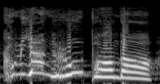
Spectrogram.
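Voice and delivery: hammed-up urging shout. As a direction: egg him on. Urging the man again.

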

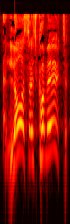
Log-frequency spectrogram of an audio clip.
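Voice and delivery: high, loud call into the dark hole; calling into the tomb. Acted. Jesus calling Lazarus out of the tomb, loud high call. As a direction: shout the name into the grave. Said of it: "han talar till Lazarus".

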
